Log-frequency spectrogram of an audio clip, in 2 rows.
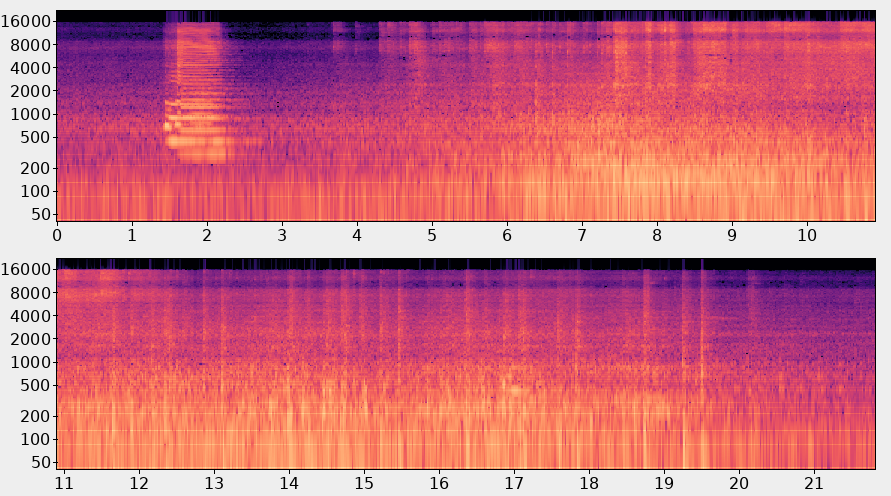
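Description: CFR electric locomotive EA 819 sounds one short horn blast, then the locomotive and its InterRegio train approach and pass, wheels clicking over rail joints, fading near the end.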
